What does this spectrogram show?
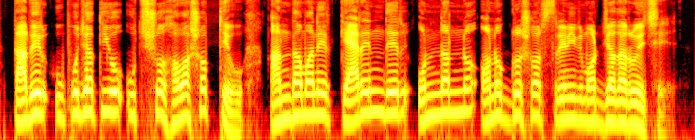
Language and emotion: Bengali, neutral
